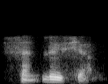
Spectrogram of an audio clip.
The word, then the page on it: St Lucia: English, GB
